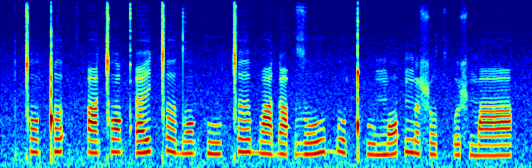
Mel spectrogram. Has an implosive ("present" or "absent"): present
